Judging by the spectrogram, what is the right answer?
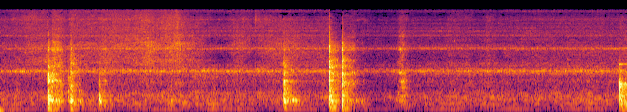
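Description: Wooden spoon knocking and scraping against a non-stick pot as stiff ugali dough is pressed and turned: a handful of short, sharp knocks spaced irregularly, over a faint steady hiss.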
